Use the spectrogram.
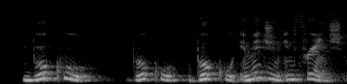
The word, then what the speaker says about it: beaucoup: Beaucoup, beaucoup, beaucoup. Imagine in French, like beaucoup, beaucoup. Merci beaucoup, beaucoup. It's like thanks a lot, a lot. So how we pronounce it? Beaucoup, beaucoup, like 4 letters.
